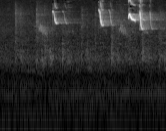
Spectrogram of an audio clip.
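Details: Argentine saffron finch song, the "El peregrino" recording: bright high chirps and short buzzy notes, sporadic with gaps, louder bursts near the end, quiet background.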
